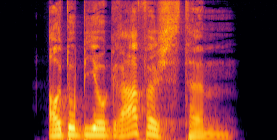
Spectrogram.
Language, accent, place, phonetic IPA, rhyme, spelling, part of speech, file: German, Germany, Berlin, [ˌaʊ̯tobioˈɡʁaːfɪʃstəm], -aːfɪʃstəm, autobiographischstem, adjective, De-autobiographischstem.ogg
- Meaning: strong dative masculine/neuter singular superlative degree of autobiographisch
